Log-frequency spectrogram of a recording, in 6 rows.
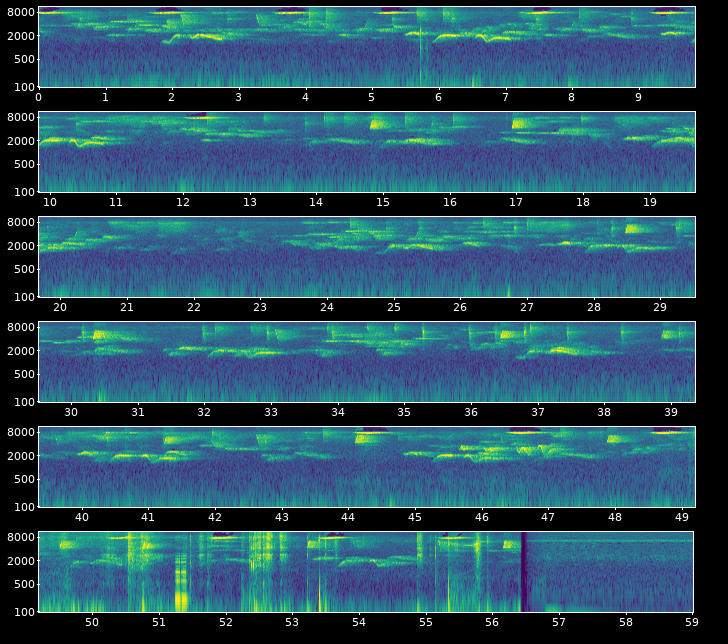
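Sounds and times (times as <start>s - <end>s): birds singing: 0.0s - 57.8s
thin high bird call: 48.7s - 53.9s.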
